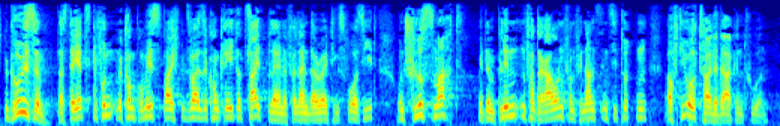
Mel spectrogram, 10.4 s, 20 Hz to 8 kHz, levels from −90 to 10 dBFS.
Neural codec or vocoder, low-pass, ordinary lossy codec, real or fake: none; 7.2 kHz; none; real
